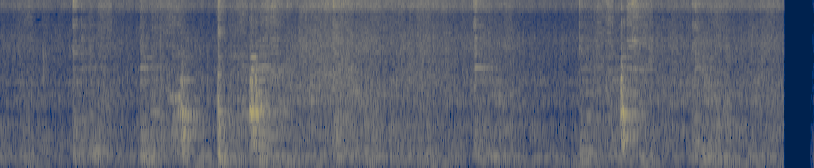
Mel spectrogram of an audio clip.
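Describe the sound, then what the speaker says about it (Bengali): Fish curry with ginger paste stirred in a frying pan, a continuous sizzle with intermittent scraping strokes of a spoon, close by, ending abruptly, no voices. "দিয়ে নাড়তে থাকছি। এইভাবে নাড়তে নাড়তে মাছটা হয়ে যাবে আস্তে আস্তে।"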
